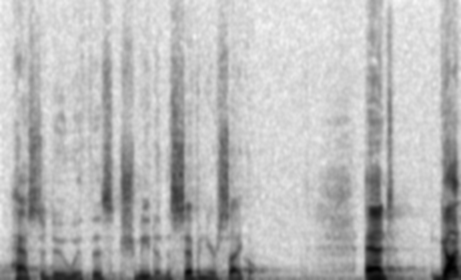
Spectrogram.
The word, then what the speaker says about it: Shemitah: The Shemitah, which is spelled S-H-E-M-I-T-A-H.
